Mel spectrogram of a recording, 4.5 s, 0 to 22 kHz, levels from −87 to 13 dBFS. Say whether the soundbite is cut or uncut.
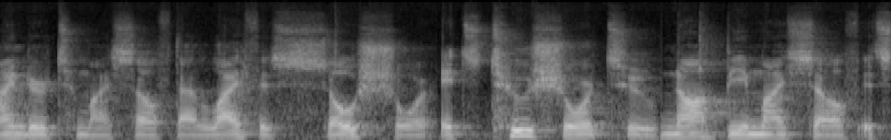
cut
